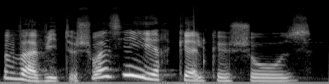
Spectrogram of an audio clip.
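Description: Storybook ogress, old and scheming, sweet-talking then menacing, slow and swooping, voiced by a woman reader. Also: fairly low pitch, very animated, creaky, a little mellow, no room sound, heavily acted. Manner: wheedling then menacing, drawn-out words.

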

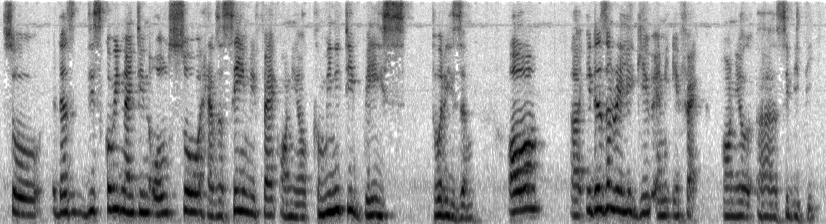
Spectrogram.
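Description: A woman's voice: mid-range voice, normal speed, a little mellow, low-quality recording. A woman asking a question at an online conference, courteous and hesitant with many fillers. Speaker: audience member asking a question. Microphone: video call webcam.

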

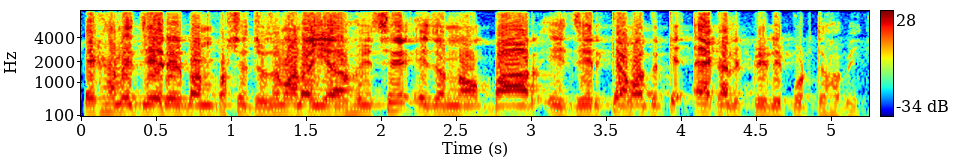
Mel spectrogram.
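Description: A man teaching Quran reading, explaining step by step and repeating syllables slowly for the listener. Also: fairly high pitch, level tone, poor audio. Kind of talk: step-by-step lesson with spoken examples.

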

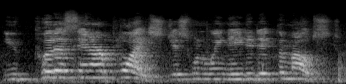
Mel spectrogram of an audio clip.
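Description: A woman playing a gentle, grateful relative in an amateur church play. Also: high-pitched, measured pace. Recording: noisy roomy hall, mic far off.

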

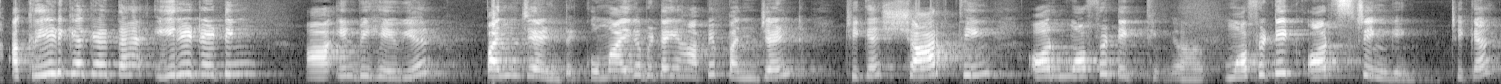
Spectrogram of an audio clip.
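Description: High-pitched Indian woman teaching vocabulary. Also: fairly bright tone. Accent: Indian English. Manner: explains patiently, asks and answers her own questions, calls students beta. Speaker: English teacher. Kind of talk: classroom vocabulary lesson.

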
